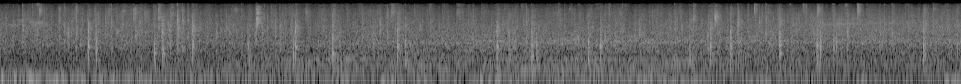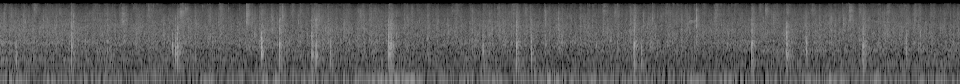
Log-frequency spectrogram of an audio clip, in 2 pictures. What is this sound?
Sound of dripping rain recorded in nearfield.
dripping, drops, light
